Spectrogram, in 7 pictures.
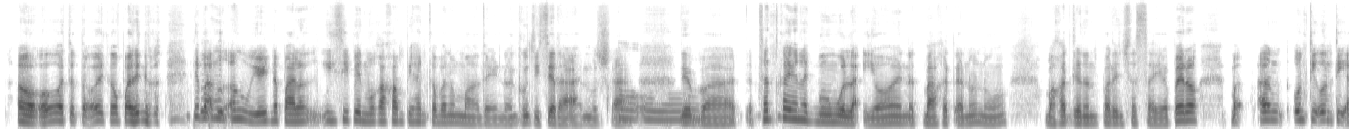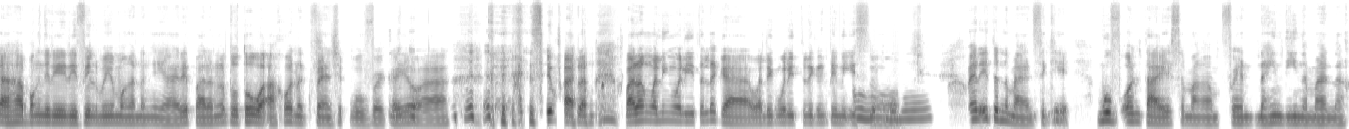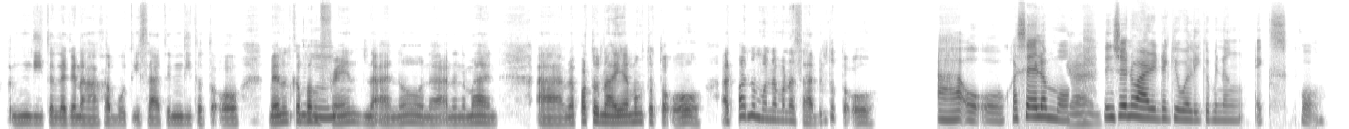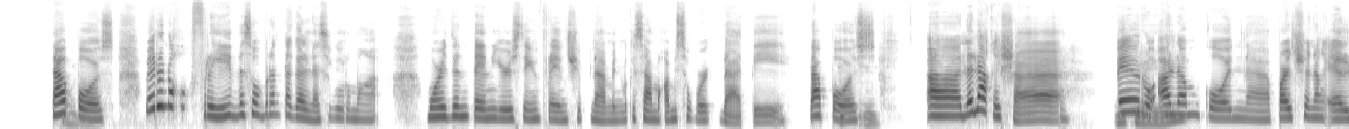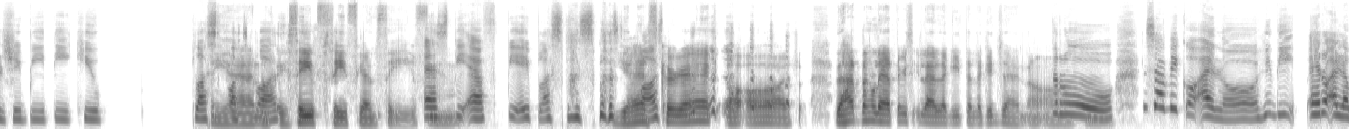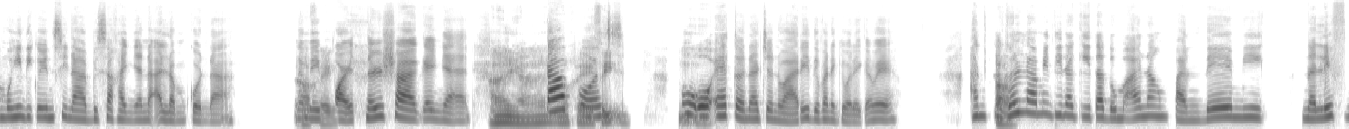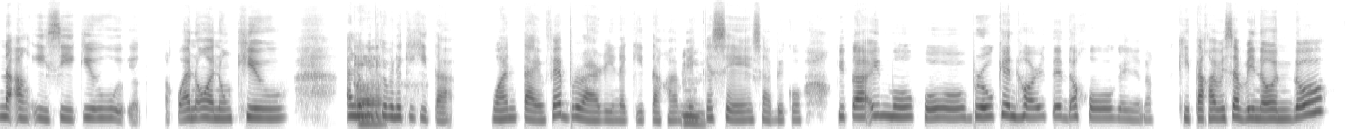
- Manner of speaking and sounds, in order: laughing while speaking: "pa rin 'yung"; chuckle; laughing while speaking: "sisiraan mo siya?"; other background noise; sniff; laugh; tapping; in English: "friendship over"; laugh; laughing while speaking: "Ka kasi parang parang maling-mali talaga Maling-mali talagang tiniis mo"; gasp; gasp; sniff; laughing while speaking: "plus plus plus"; laugh; sad: "Kitain mo ko brokenhearted ako"; laughing while speaking: "Binondo"
- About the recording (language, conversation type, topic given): Filipino, podcast, Ano ang malinaw na palatandaan ng isang tunay na kaibigan?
